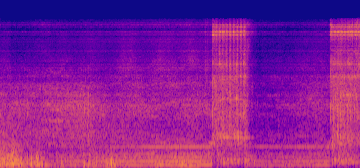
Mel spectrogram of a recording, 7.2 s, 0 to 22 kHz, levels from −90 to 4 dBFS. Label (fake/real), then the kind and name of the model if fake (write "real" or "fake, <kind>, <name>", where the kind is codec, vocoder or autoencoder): fake, codec, SNAC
